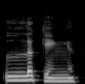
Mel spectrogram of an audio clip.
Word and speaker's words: looking: 그리고 여러분 룩 발음할 때루킹 아니고요. 입술 내밀지 않고 으에 가까운 발음으로 발음해요. looking 소리 또렷하게 내치고요.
